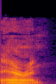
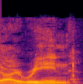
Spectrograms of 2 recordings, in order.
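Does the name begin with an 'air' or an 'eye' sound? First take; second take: air; eye. First: The name begins with an 'air' sound. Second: The name begins with an 'eye' sound. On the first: This is how the spelling reads to the speaker. "in my way of thinking" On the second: This is how a Filipino would read the spelling. "correctly pronounced, as it would be read by a Filipino"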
